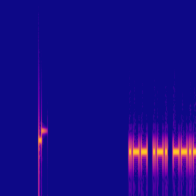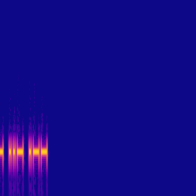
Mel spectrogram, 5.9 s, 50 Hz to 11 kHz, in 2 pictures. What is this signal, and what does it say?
Morse code, heard as a keyed tone, about 41 wpm, 700 Hz. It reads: WRQUW
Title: Code Groups - 5 Letters - 40wpm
